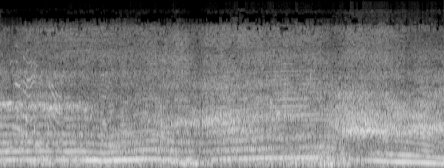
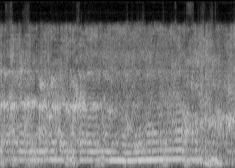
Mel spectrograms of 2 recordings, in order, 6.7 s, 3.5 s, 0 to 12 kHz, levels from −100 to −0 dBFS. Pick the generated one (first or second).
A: second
